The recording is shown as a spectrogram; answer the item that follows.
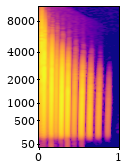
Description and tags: A short sound effect which can be used as a transition or a s a part of a jingle. I created it with white noise filtered with sweeping phaser. I used old cool edit 2.1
